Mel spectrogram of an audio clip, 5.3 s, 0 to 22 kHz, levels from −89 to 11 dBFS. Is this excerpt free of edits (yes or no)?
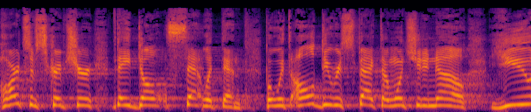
no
